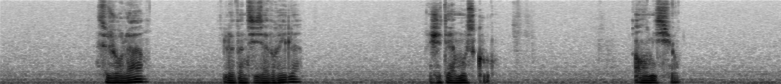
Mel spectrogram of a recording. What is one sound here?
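A middle-aged man speaks calmly in short phrases with pauses in between.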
